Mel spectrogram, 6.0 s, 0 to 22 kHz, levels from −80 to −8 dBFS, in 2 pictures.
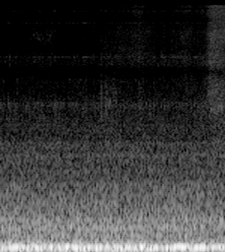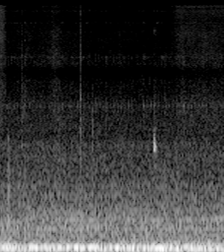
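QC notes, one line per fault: No faults heard anywhere in this recording.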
